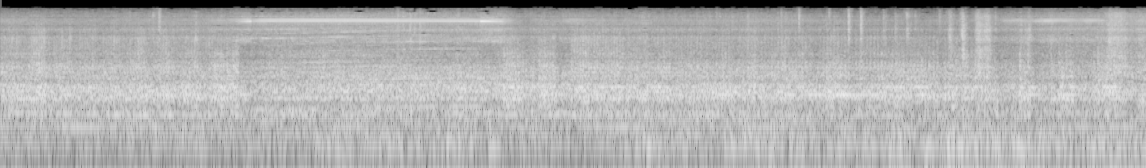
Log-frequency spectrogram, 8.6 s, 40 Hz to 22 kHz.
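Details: Renault ZOE R240 electric car coasting in N or D without driving or braking: dense, fast rattling chatter from reduction gear over road noise, heard for about a year; cause unconfirmed.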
